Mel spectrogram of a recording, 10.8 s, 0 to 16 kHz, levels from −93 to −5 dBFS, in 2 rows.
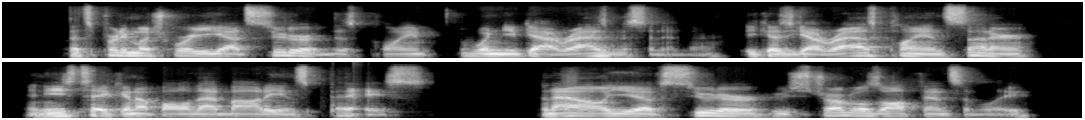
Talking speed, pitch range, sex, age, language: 215 wpm, 95-120 Hz, male, 20-39, English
